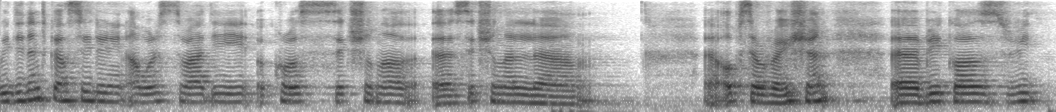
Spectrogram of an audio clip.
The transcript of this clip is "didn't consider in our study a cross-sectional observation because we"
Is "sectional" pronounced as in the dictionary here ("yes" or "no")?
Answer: yes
